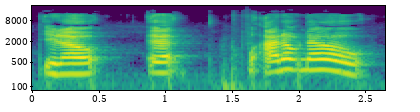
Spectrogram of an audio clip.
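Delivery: ordinary delivery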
